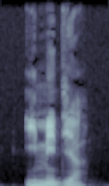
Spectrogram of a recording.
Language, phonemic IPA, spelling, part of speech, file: French, /i.me.dja/, immédiat, adjective / noun, Fr-immédiat.ogg
- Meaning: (adjective) immediate; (noun) time being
